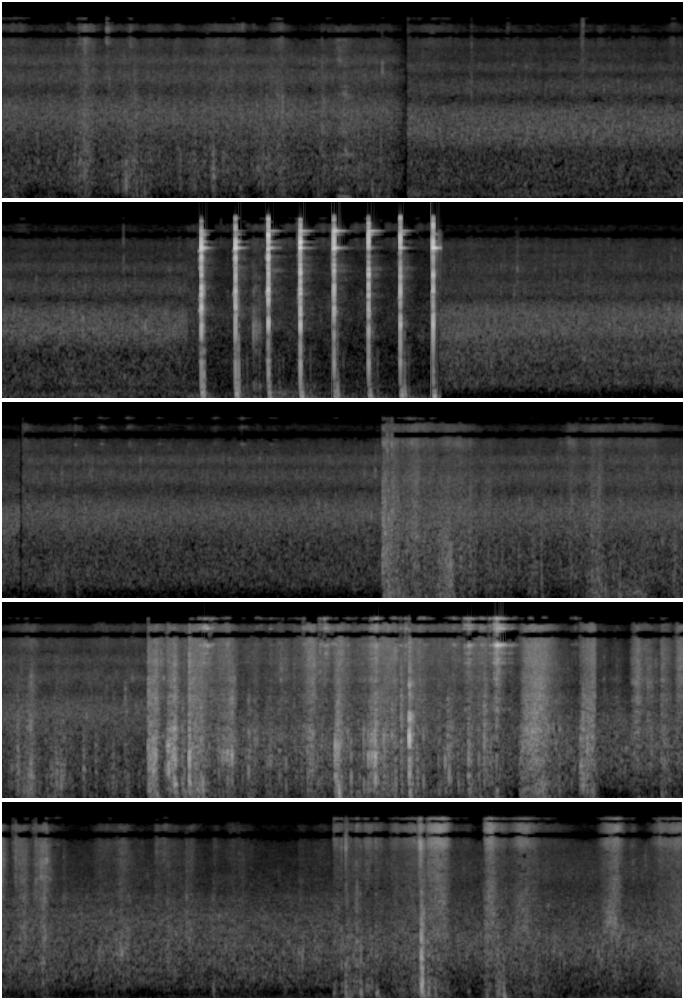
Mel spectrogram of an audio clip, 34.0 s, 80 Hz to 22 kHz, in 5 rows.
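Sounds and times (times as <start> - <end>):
sharp metal strikes: 8.8 - 11.2.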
